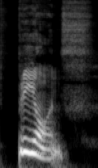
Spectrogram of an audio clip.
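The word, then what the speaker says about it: prions: उसका नाम होता है स्टूडेंट्स प्रियॉन्स. बालोग इसे प्रायॉन्स भी बोलते हैं, what ever you want to pronounce. Right.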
